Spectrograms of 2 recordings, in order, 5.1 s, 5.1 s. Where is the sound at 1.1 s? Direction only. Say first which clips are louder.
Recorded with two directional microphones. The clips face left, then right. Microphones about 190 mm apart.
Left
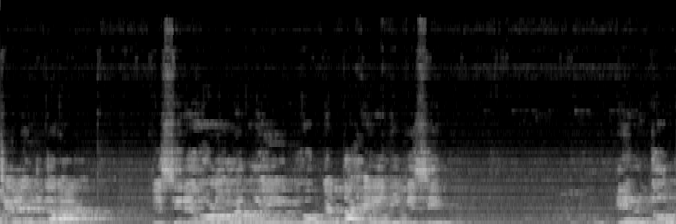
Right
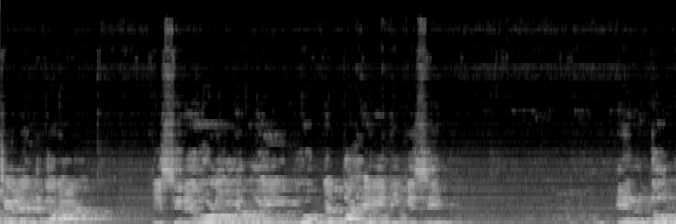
Right 4 dB; 30° right (ahead or behind).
